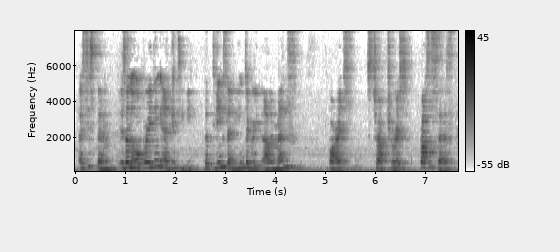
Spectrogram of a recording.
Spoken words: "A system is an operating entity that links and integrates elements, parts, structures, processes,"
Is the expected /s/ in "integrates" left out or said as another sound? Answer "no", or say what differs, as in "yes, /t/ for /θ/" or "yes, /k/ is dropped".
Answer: yes, /s/ is dropped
